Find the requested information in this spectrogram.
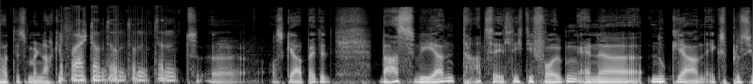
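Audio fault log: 0.61–1.83 s, planar audio read as interleaved, just after "hat jetzt mal". Each 21.77 ms block of left-then-right samples is read as alternating pairs. Each block plays twice at double speed. The speech jumps up an octave with a robotic buzz at 45.9 Hz.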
